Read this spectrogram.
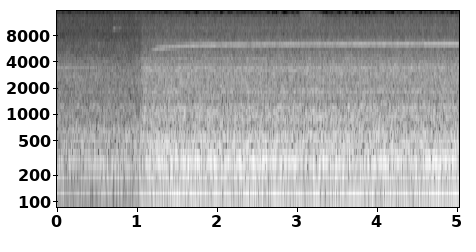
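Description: A diesel truck engine drones while cruising on a highway.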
